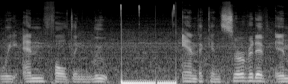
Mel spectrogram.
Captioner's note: glitch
